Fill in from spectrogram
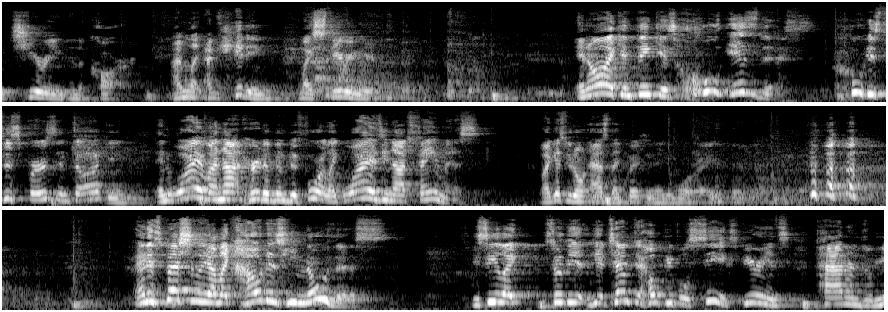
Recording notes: This was recorded at the Resurrection of Logos event in Toronto, March 2017. This was recorded at the Resurrection of Logos event in Toronto, March 2017.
